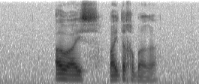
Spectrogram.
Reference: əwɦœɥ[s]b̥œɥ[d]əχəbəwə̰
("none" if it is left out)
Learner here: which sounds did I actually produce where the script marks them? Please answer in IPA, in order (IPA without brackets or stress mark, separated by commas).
s, t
